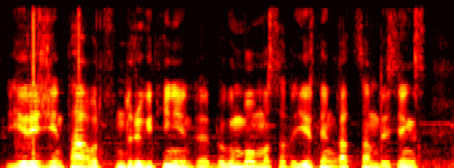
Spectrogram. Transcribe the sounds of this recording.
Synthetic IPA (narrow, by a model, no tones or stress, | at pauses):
je̞ɾe̞ʒe̞nɪt̪ʰɑʁəbɪɾt̪ʰʏ̥sɪnd̪ɪɾekʲet̪ejine̞d̪ɪbʏɡʲɪnbo̞lˠmɑsɑd̪ɑje̞ɾt̪e̞ɴqʰɑt̪əsɑmd̪e̞se̞ŋɪz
